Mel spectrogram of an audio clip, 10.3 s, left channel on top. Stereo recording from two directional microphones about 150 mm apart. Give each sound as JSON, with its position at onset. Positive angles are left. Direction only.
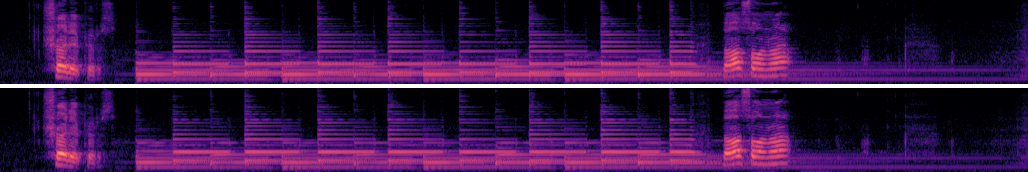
{"t": 0.4, "sound": "speech", "side_deg": 0}
{"t": 1.4, "sound": "music", "side_deg": 30}
{"t": 7.0, "sound": "speech", "side_deg": 0}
